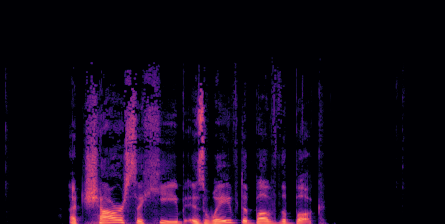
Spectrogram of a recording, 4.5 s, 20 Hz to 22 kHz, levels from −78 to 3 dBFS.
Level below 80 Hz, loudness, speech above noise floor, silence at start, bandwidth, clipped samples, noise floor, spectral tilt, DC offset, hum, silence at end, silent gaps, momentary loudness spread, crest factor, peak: -56 dBFS; -20 LUFS; over 71 dB; 0.7 s; 16 kHz; under 0.1%; under -90 dBFS; -5 dB/octave; under 0.1%; none; 1.25 s; none; 7 LU; 18 dB; -2 dBFS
